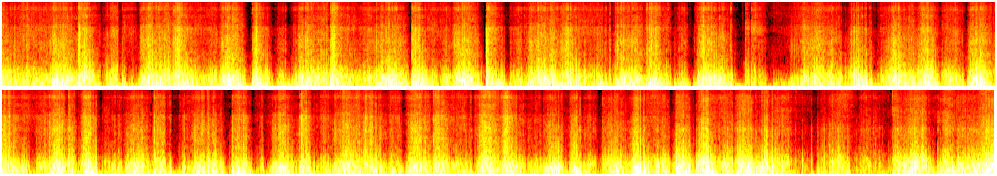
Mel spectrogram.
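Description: A small green konjac sponge puff, porous and solid, is held in the fingers and scratched with fingernails. The result is a dense, continuous run of low, muffled rasping scratches with quick dry strokes and almost no high end.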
